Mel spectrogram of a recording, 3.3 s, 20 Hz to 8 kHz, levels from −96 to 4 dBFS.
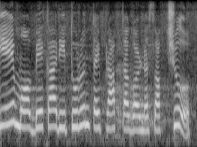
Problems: continuous background conversations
